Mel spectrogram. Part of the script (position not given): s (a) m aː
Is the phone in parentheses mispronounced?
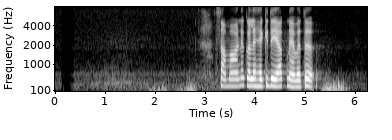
no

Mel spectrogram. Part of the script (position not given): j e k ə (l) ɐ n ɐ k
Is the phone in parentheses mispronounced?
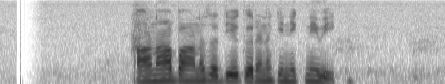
yes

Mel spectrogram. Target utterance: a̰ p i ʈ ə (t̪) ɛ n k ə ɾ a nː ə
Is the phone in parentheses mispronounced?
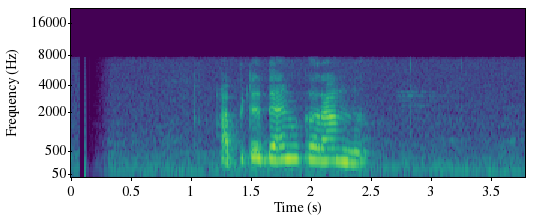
yes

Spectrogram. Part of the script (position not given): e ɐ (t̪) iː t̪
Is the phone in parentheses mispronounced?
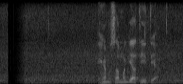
no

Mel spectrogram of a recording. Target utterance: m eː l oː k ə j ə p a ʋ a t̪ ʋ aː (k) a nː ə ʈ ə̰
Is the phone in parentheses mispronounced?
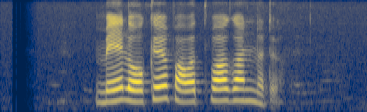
yes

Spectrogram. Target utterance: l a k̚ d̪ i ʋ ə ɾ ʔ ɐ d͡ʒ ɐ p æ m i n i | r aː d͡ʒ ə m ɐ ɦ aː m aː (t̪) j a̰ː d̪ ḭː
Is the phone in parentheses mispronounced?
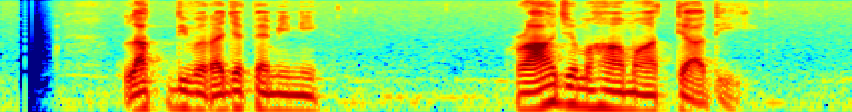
no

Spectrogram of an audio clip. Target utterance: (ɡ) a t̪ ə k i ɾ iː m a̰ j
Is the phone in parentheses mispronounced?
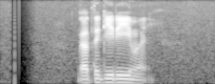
no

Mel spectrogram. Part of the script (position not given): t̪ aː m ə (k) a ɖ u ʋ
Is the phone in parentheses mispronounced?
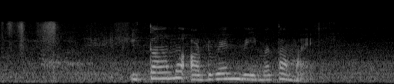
yes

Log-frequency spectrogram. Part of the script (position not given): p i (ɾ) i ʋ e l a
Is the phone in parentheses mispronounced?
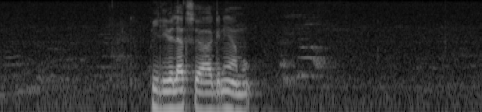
yes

